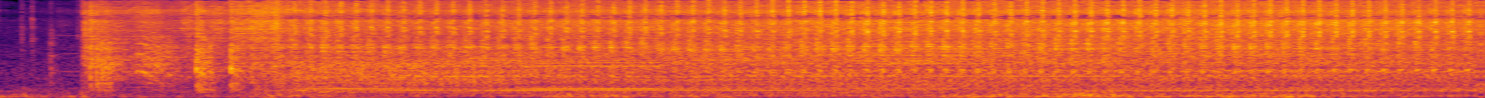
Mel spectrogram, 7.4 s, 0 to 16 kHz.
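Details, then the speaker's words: Chrysler 300 engine cranked and idling: light, fast ticking over a steady idle that keeps pace with engine speed; lifter tick, needs rockers/lifter job; motor mounts also found worn out. "got another ticker good people I'm going let you listen to it in a bit"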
